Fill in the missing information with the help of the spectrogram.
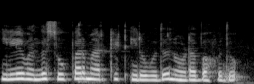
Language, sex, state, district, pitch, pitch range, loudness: Kannada, female, Karnataka, Bangalore, 235 Hz, 200-245 Hz, -12 LUFS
